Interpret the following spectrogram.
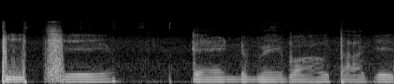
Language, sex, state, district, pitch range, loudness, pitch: Hindi, male, Uttar Pradesh, Hamirpur, 110-120 Hz, -25 LUFS, 115 Hz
